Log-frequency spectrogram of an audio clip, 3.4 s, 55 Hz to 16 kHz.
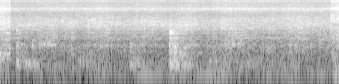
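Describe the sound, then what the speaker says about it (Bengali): Potato, carrot, pointed gourd and drumstick pieces sizzle in hot oil in a pan with a steady, close broadband hiss and a few soft stirring scrapes, no voices. "ডাঁটা এগুলো একটু ভাজা করে নেবো 2-3 মিনিট।"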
